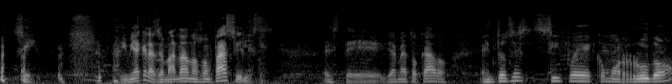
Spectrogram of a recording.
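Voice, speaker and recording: Speaking with a Mexican accent, a man of medium pitch sounds animated, his intonation lively at a moderate pace, with long, frequent pauses. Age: 40s. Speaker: TV entertainment presenter. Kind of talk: casual interview.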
